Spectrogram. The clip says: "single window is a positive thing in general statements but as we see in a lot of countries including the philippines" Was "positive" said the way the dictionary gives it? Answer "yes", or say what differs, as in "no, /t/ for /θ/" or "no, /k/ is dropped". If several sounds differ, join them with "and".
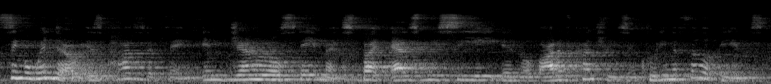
yes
